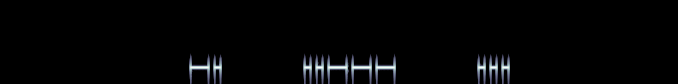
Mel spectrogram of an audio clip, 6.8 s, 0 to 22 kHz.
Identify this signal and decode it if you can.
Morse code, heard as a keyed tone, about 19 wpm, 700 Hz. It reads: N 2 S
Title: 114 Lesson 19e - Letter w - Three Characters 20wpm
